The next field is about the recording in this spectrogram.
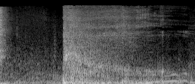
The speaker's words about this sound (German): ein Schuss pfeift durch das Partyzelt. Die Schrotladung schlägt mitten in der Brust von diesem starksigen Wesen ein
